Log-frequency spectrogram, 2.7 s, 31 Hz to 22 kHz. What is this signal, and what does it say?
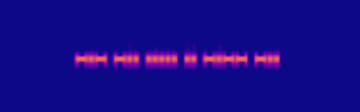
Morse code, heard as a keyed tone, about 52 wpm, 700 Hz. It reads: KD5IYD
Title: USA Call Signs - 6 Characters - 3x Character Spacing - 50wpm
